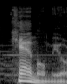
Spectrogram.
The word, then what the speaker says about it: chamomile: benefits of the uh camel meal is how you say chamomile i want to say cham like shamo mile that's i i think i said that before like a different game shaman mile no it's camomile right chamomile chamomile and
